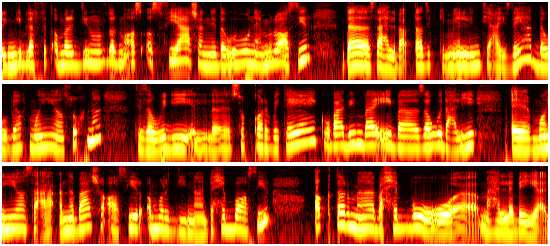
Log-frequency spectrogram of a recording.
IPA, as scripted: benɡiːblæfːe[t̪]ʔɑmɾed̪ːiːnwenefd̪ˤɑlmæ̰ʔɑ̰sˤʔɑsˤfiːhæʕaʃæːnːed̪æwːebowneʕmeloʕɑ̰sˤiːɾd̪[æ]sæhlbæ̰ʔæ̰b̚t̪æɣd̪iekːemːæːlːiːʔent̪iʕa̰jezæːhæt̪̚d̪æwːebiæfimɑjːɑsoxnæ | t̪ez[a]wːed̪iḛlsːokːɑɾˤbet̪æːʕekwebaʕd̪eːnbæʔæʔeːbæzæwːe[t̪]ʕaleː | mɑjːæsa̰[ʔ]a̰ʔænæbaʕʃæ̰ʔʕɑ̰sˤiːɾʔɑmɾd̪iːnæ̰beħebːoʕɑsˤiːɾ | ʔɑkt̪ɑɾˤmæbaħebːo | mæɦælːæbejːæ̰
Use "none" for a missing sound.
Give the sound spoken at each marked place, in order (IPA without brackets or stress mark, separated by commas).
t̪, æ, æ, d̪, ʔ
